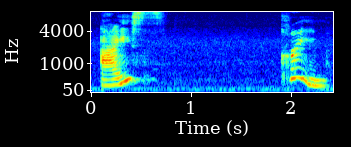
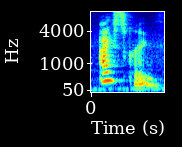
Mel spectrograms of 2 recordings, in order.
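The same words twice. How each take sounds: First: Ice and cream said as two separate words with a pause; split into two words. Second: Said in the usual way. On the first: Shown as a demonstration. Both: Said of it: "Put 'em together".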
